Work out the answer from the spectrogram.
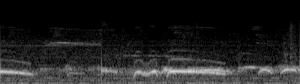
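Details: Spotted dove cooing âm lối while breeding: warbling, quavering low notes flowing into a long steady coo, followed by short rising notes, nearly continuous across three seconds.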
